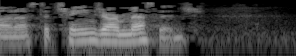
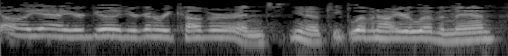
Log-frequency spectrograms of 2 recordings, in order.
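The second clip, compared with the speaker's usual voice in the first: breezy, higher flattering voice; flattering reassurance; 8 semitones higher than usual. Retold or imitated. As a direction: pat him on the back, smooth and easy. Voicing flattering false message.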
